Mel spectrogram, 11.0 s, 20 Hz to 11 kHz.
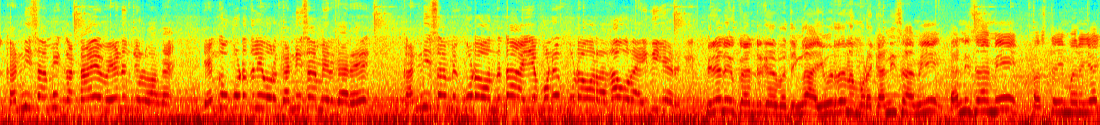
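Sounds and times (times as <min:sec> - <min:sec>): bus engine rumble: 0:00.0 - 0:11.0
man talking: 0:00.0 - 0:11.0.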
